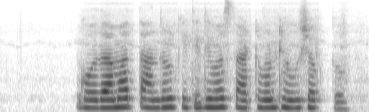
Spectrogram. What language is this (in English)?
Marathi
